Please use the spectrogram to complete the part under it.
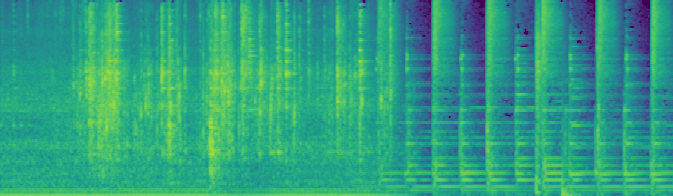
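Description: Cooked mussels tipped into a metal pot for spaghetti, first a busy clatter of shells, then a series of about eight evenly spaced ringing metallic clinks, close and clear with no talking.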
